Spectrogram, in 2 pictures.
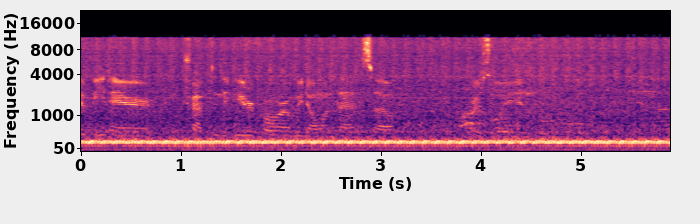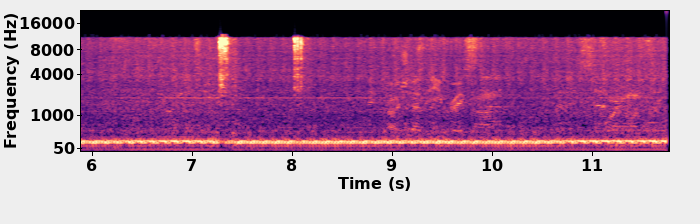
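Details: Nissan 240SX S14 after SR20DET engine swap, first start after fixing unplugged fuel pump connector, warming up and bleeding coolant: steady low even idle hum, no misses, knocks or ticks; normal idle.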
